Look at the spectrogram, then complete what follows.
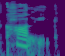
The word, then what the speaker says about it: colleague: for the longest time I've actually pronounced this word as k no it's colleague I only learned this because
